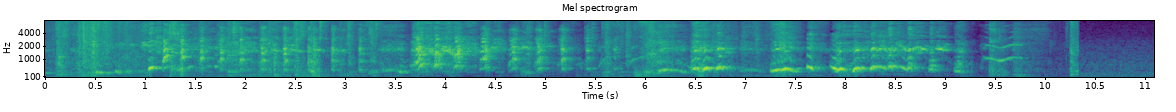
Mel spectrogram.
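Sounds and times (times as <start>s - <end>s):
person laughing in choppy bursts: 0.6s - 9.8s.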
